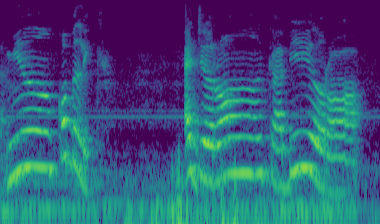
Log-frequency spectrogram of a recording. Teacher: nun sukun atau tanwin bertemu dengan huruf ikhfa yang jarak makhrajnya itu paling jauh dengan makhraj huruf nun. yaitu qof kaf. · yaitu qof kaf. Karena qof kaf ini berasal pada aksal lisan yaitu pangkal lidah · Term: Ikfa ab'ad, ikhfa ab'ad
